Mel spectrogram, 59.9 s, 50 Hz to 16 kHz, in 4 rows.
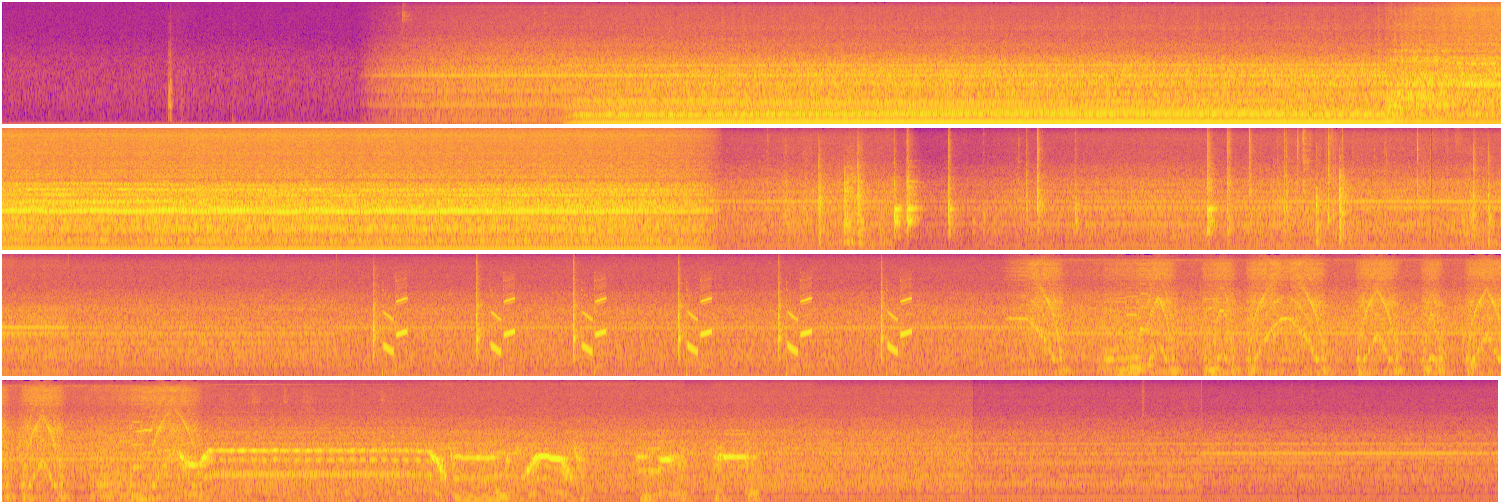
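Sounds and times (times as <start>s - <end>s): milling machine spindle whine: 4.8s - 22.2s, 40.0s - 52.7s
axis motors chirping: 33.7s - 34.1s, 34.8s - 36.1s, 36.8s - 37.1s, 37.8s - 38.1s, 38.8s - 39.1s, 40.0s - 52.6s
clicks: 33.7s - 34.1s, 34.7s - 36.1s, 36.7s - 37.1s, 37.7s - 38.1s, 38.8s - 39.1s.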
